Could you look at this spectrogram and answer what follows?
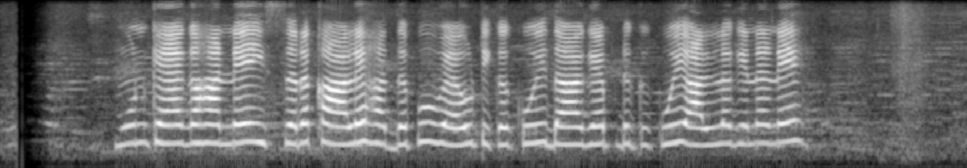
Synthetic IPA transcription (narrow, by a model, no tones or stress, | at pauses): munkæːɡɐɦanːeːisːɐɾəkaːleɦɐd̪əpuʋæuʈikəkuid̪aːɡɛp̚ɖikəkuialːɐɡenəneː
